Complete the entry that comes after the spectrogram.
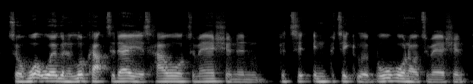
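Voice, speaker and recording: Guy doing a webinar training talk, chatty and informal, mid-pitched voice. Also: flat delivery, fast talker, darkish tone. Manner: informal, addresses listeners directly. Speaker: webinar presenter. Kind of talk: conversational software training presentation.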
